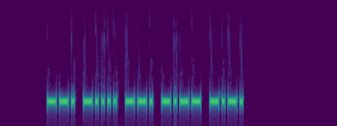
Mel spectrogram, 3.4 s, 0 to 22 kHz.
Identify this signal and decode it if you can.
Morse code, heard as a keyed tone, about 40 wpm, 700 Hz. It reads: G6GYC
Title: DXCC-100 Call Signs - 5 Characters - Repeated 2x - 40wpm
